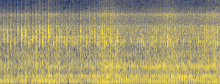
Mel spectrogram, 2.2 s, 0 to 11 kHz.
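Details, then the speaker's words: Diesel engine that was hard-starting, harsh-sounding and weak under load, after the injection pump was retimed via its two 12 mm bolts: even idle, no longer harsh, steady low beat without knock; running smoothly. "अभी sound भी आप सुन सकते हैं, पहले बहुत ज़्यादा कड़क थी, अभी इसे इंजन में जान आ रही है।"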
